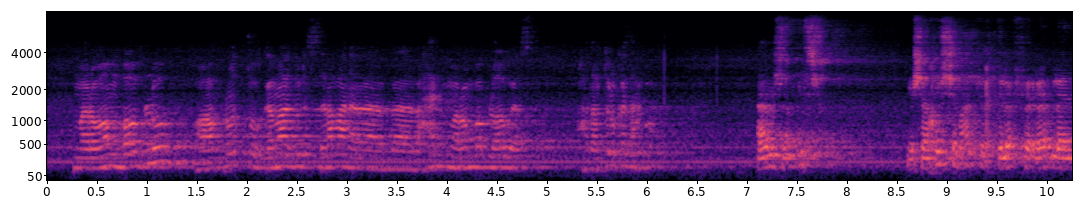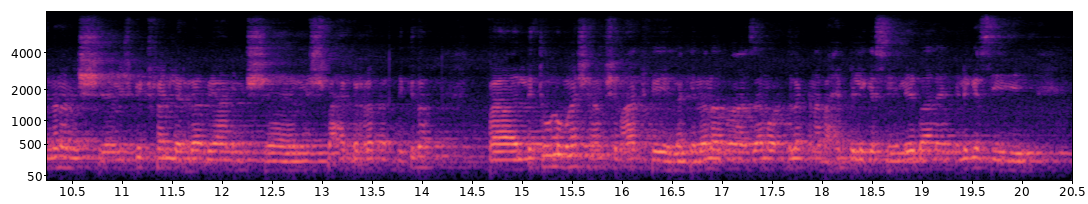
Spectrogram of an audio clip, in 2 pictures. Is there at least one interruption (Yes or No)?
No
